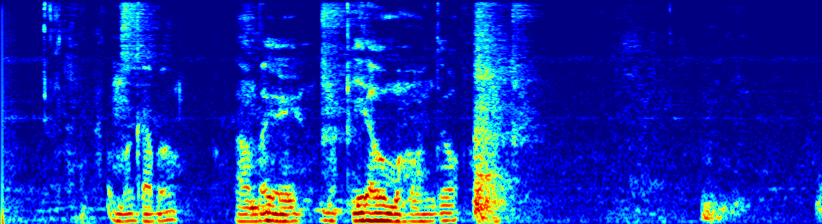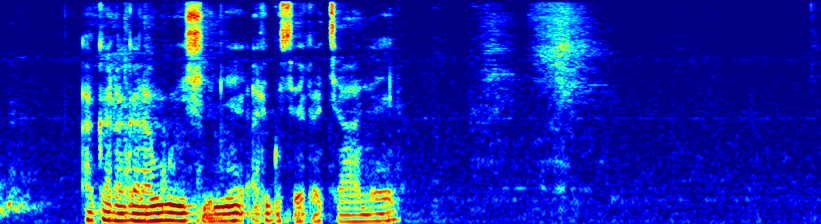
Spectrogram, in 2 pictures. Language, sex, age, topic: Kinyarwanda, male, 25-35, health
